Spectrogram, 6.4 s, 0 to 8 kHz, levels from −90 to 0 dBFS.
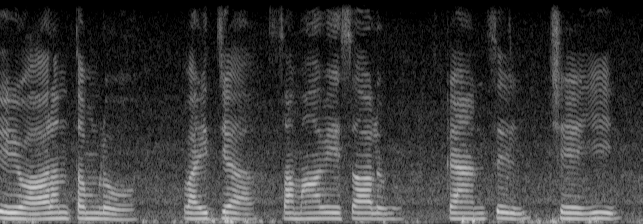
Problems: background sounds at intervals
